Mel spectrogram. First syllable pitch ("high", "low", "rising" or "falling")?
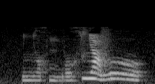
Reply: low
